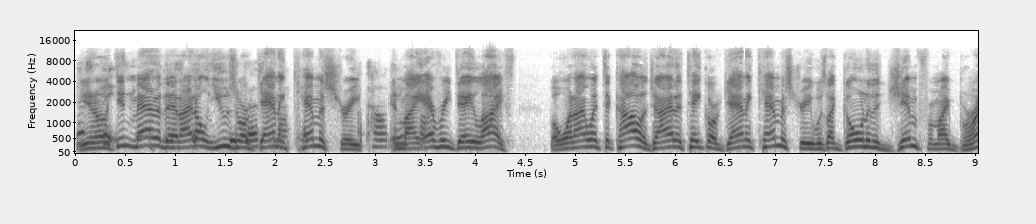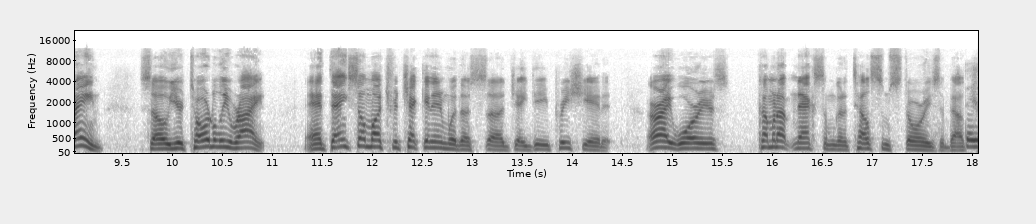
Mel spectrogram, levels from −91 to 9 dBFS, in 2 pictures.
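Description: No faults in the speech; the call path through the codec and jitter buffer shows as the expected band-limiting, with content ending around 12 kHz, consistent with Opus at a low speech bitrate.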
